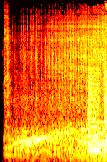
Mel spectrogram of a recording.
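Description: Closing logo sting: a noisy rising swell with a climbing tone grows steadily louder, then music with chords comes in near the end.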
